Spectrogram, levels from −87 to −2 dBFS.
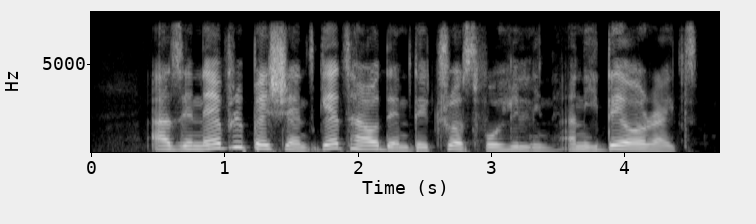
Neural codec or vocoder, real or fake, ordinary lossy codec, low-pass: vocoder, 44.1 kHz, 128 mel bands, Pupu-Vocoder; fake; none; 7.2 kHz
